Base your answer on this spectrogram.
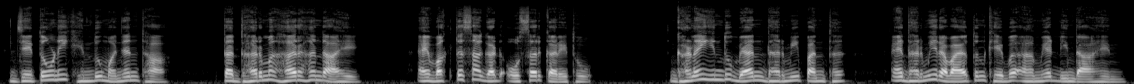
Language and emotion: Sindhi, neutral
